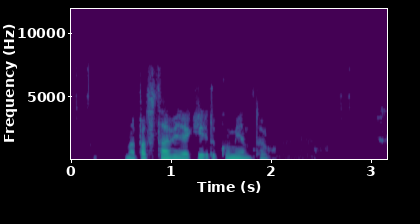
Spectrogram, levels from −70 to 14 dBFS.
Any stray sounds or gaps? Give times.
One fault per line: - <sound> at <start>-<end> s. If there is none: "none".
none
